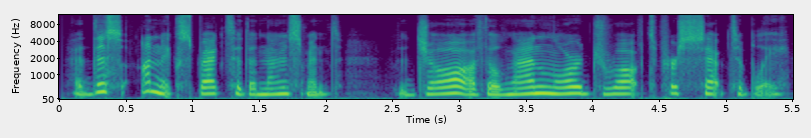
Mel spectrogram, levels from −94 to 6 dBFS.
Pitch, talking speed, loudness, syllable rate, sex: 245 Hz, 120 wpm, -17 LUFS, 4.6 syllables/s, female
